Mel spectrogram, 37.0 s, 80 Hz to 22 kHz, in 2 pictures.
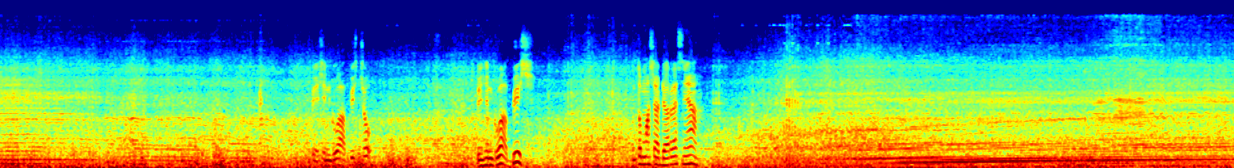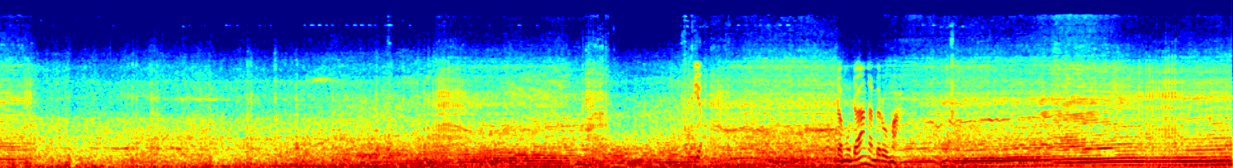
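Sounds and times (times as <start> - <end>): motorcycle engine accelerating: 0.0 - 4.6, 10.6 - 19.2, 23.9 - 37.0
road and wind rumble: 0.0 - 37.0.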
